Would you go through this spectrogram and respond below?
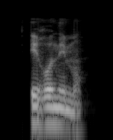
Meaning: wrongly; incorrectly; erroneously
- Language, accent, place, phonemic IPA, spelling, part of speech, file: French, France, Lyon, /e.ʁɔ.ne.mɑ̃/, erronément, adverb, LL-Q150 (fra)-erronément.wav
